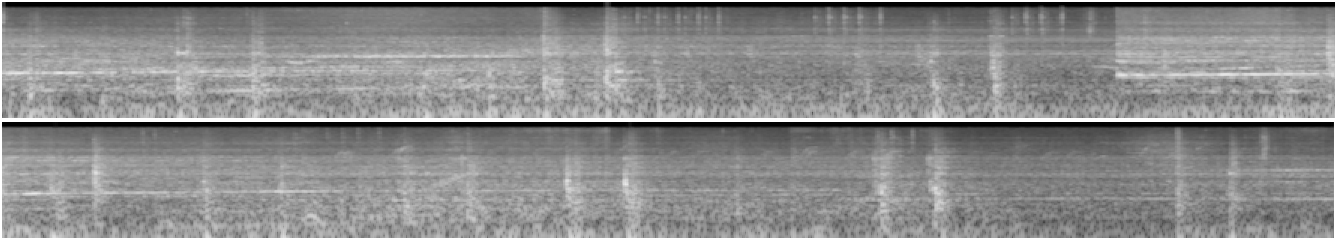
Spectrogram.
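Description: Ueda Electric Railway Bessho Line electric train running, its wheels clicking over rail joints. A thin whine slowly rises in pitch, breaks off about seven seconds in, then comes back and slowly falls.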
